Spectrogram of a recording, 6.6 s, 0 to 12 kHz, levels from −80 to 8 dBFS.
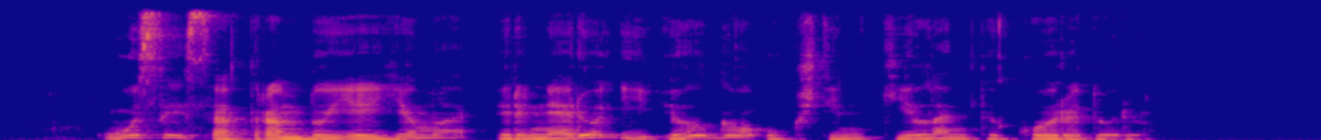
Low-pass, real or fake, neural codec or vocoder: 10.8 kHz; real; none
